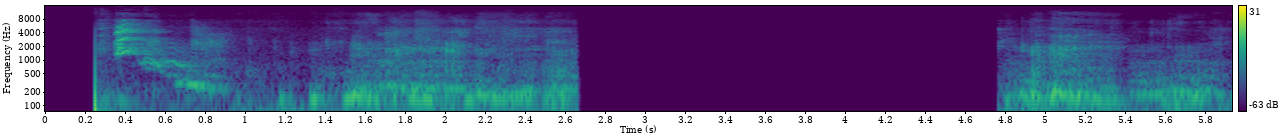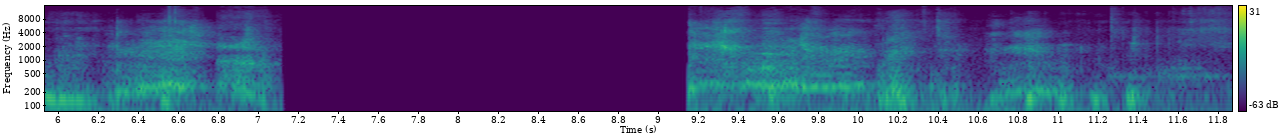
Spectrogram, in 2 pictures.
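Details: Yorkshire Terrier puppies playing with their mother indoors, running everywhere; low rumbling growls and scuffling come in three bursts separated by silent gaps.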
